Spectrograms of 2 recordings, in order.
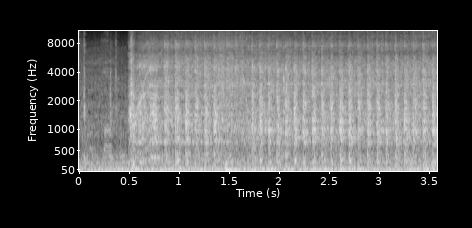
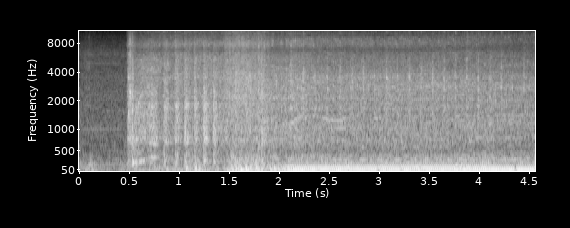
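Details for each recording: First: Car cranked with fuel pump running: starter churns steadily at even rate, sounding down on cranking power, but never fires; no start from a faulty crankshaft position sensor. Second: Car after replacing the crankshaft position sensor: quick crank, catches at once and settles into a steady, even idle with no stumbling. Starts properly now.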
